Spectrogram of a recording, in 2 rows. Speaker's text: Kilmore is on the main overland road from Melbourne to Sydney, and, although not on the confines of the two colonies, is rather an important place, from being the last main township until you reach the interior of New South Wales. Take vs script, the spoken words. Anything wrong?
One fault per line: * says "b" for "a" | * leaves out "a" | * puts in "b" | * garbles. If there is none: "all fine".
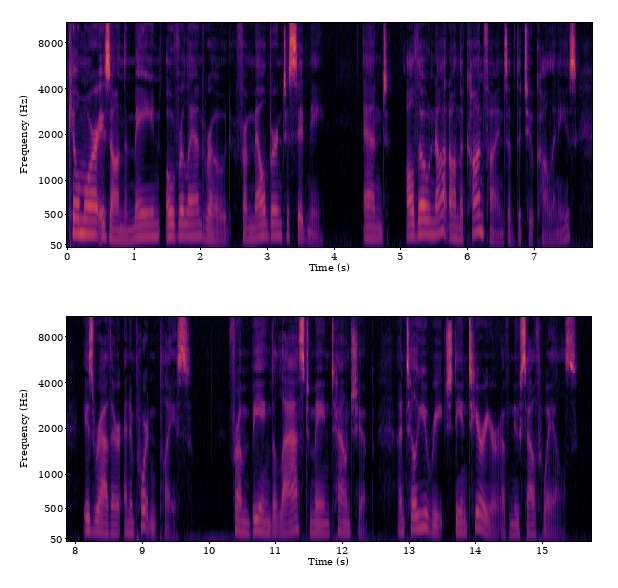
all fine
